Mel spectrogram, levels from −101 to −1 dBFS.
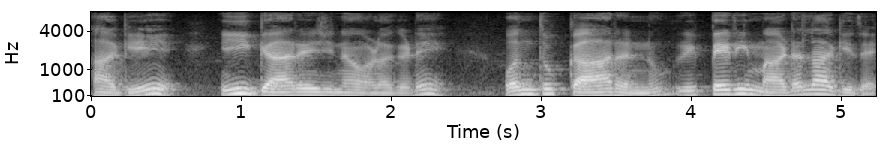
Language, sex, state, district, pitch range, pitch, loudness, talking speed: Kannada, male, Karnataka, Bangalore, 105-155 Hz, 120 Hz, -19 LUFS, 105 wpm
